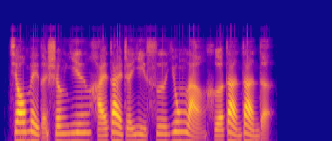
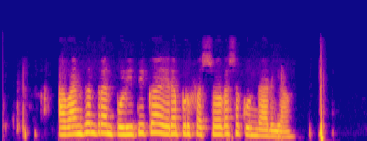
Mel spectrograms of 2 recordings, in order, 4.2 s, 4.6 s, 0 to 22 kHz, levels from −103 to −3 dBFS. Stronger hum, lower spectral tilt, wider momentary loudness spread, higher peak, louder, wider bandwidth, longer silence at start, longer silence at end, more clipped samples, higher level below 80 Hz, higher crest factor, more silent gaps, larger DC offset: neither; second, -4 dB/octave vs -11 dB/octave; second, 15 LU vs 20 LU; about the same, -2 dBFS vs -2 dBFS; second, -21 LUFS vs -17 LUFS; first, 7.8 kHz vs 4.5 kHz; second, 0.15 s vs 0.3 s; first, 0.8 s vs 0.55 s; neither; second, -60 dBFS vs -42 dBFS; about the same, 20 dB vs 16 dB; neither; first, 0.5% vs under 0.1%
